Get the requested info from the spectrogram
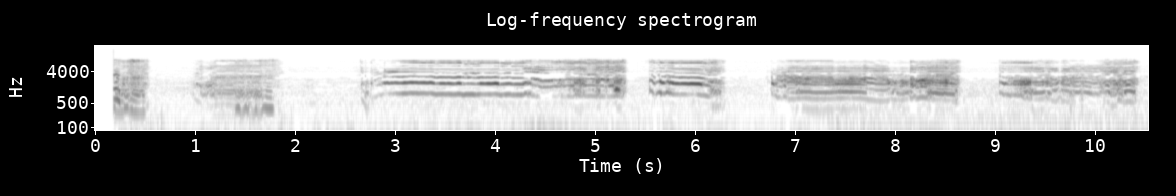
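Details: A rescue fox squealing while being petted: a run of loud, high, strained squeals and whining cries with shifting pitch, coming in bursts of about one to two seconds separated by short pauses.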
